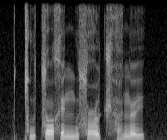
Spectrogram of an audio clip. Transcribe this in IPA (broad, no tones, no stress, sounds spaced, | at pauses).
ǀ u t͡s ɔ x ɛ ŋ u s ʕ u t͡ʃʰ a̤ ŋ œ ɪ̯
